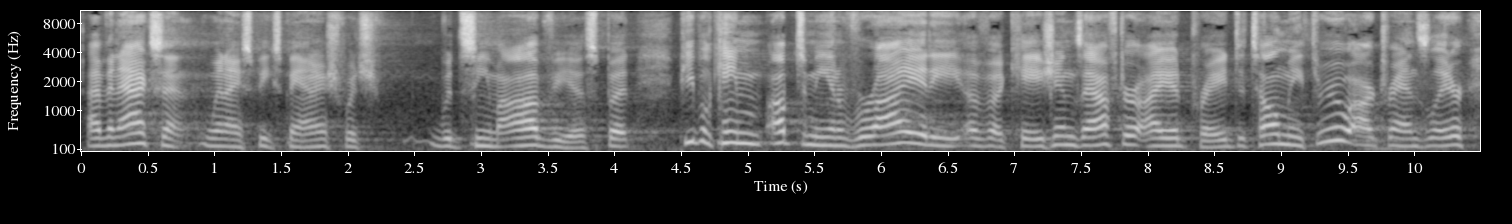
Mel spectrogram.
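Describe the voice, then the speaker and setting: An American pastor with a notably high voice tells a story from the pulpit in a relaxed, conversational way, often pausing on small fillers. His words ring out with a long reverb in a church sanctuary. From United States. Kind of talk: sermon with personal story.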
